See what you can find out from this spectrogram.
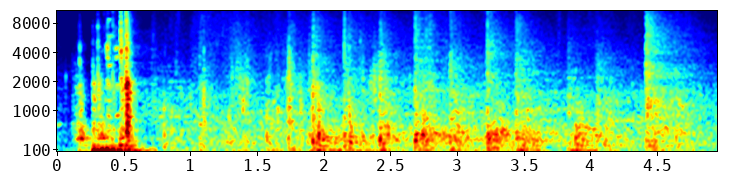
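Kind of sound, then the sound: household object, front door being opened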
